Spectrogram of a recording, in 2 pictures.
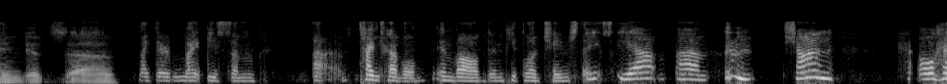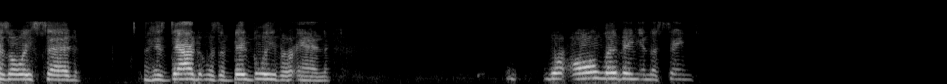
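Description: Speex codec damage runs through the whole speech clip: the low-rate CELP coding has too few bits for the excitation, so the sound is hoarse, noisy and close to robotic, consistent with roughly 6 kbps. Nothing remains above 7.7 kHz, and the smooth fade out from about 15.5 s to 16.56 s carries the same roughness.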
